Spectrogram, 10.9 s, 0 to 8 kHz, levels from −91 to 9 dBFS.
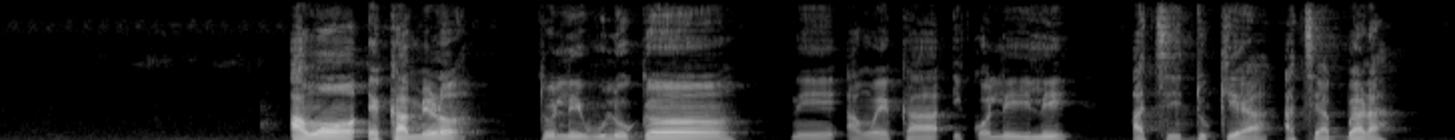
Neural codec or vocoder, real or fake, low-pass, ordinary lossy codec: none; real; none; none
